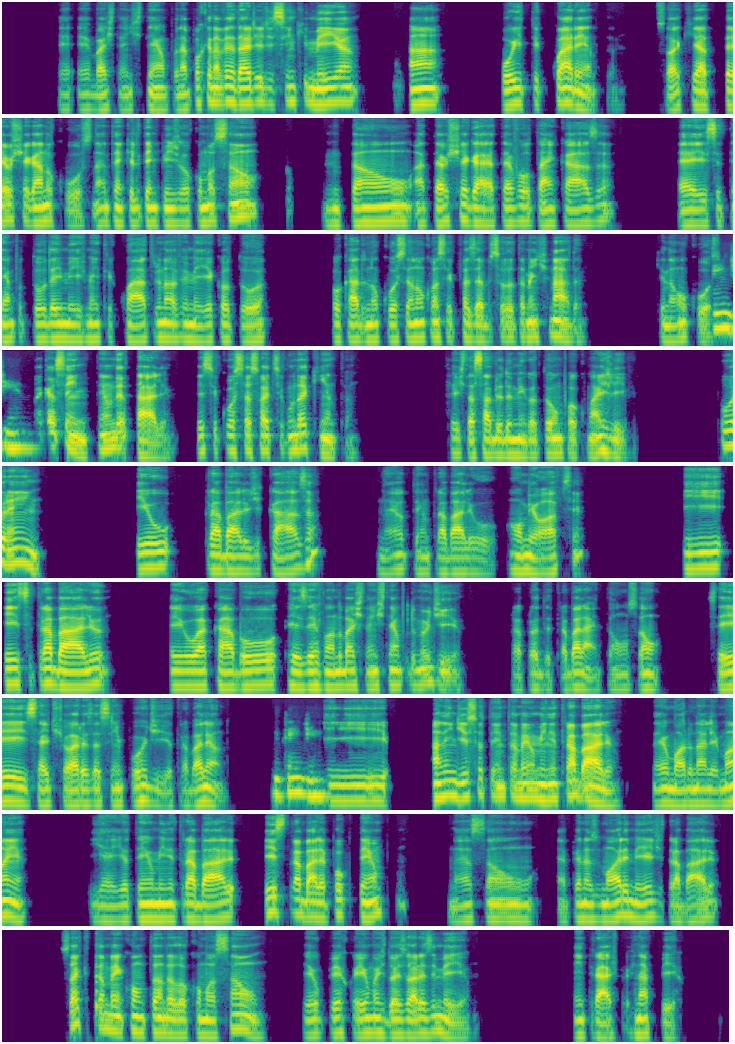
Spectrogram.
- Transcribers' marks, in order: other background noise; tapping
- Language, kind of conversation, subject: Portuguese, advice, Como posso criar uma rotina de lazer de que eu goste?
